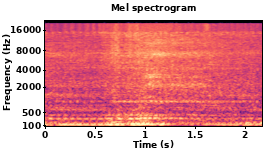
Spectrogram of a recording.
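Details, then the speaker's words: 2004 WRX with a new motor installed a week earlier, revved lightly; the rpm rises unevenly and stumbles; rough since cold start, it jerks and won't hold steady rpm while driving, with no code read; the cause is unknown. "see the hesitation I have no idea what's going on all right thanks guys"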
